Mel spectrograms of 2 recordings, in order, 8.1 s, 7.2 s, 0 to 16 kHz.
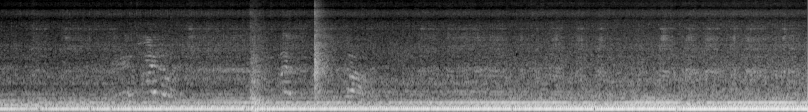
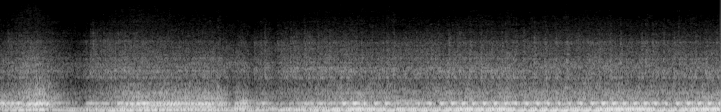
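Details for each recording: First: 240 with newly installed stock 1GZ engine, restarted after an initial misfire cleared (owner thinks old fuel flushed out): steady even low idle hum with smooth regular beat, no stumble or ticking; sounds healthy. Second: Nissan 240 with a freshly swapped 1J engine, first start the day after fixing a missed ground wire: lumpy, uneven chuffing with no smooth idle, misfiring badly; owner unsure of cause, later thinks old fuel flushing through.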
